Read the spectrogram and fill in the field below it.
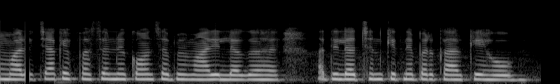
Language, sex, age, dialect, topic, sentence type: Magahi, female, 18-24, Central/Standard, agriculture, question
